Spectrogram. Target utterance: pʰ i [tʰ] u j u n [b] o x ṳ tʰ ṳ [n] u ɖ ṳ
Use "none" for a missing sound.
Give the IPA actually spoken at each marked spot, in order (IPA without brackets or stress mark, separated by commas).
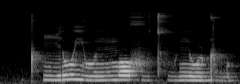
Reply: ɾ, m, n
